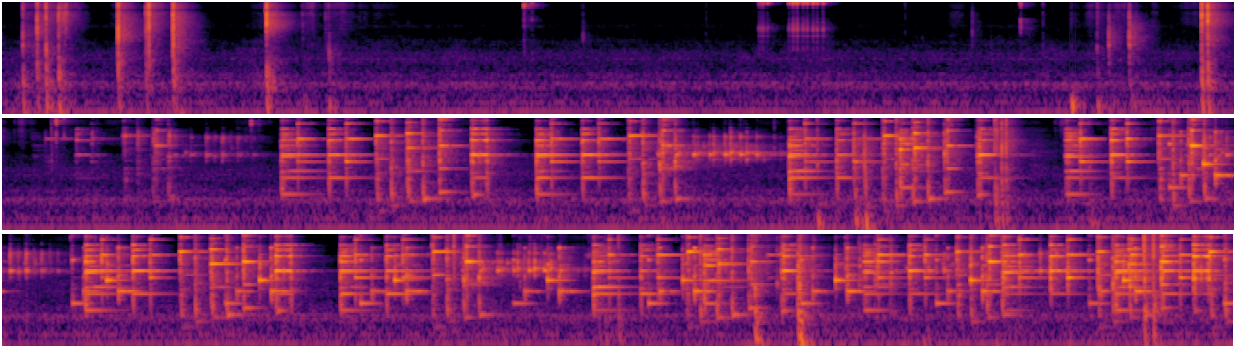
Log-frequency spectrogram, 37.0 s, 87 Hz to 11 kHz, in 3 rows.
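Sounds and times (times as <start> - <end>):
phone alarm melody: 23.0 - 36.9.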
